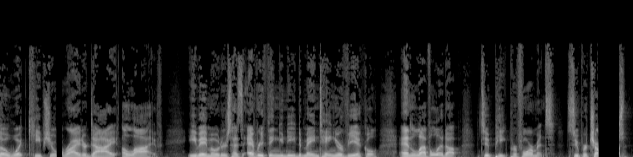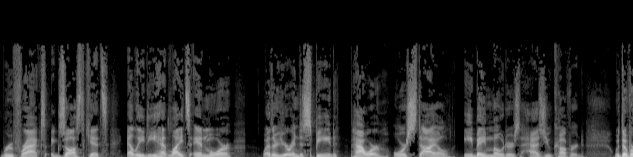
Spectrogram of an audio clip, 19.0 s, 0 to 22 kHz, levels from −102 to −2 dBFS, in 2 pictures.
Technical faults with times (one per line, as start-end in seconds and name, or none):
0.84-0.95 digital broadcast dropout
8.97-9.30 digital broadcast dropout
